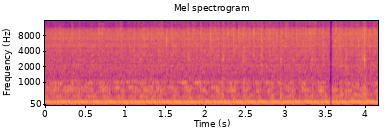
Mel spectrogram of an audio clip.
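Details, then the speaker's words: 2003 Yamaha GP1300R two-stroke jet ski on water hose with Riva Racing free flow exhaust, a little louder than stock: steady crisp even drone, no misfires; normal running. "In my opinion, I feel the free flow exhaust is a little louder, but with it installed, it makes it easier to locate water leaks, it makes servicing the bilge pump easier, and it simplifies the exhaust"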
